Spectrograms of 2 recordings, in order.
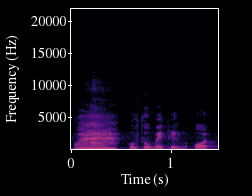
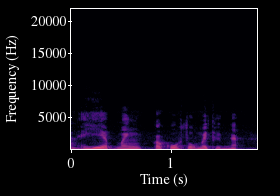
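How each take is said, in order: First: A deflated sigh of ว้า, then กูสูงไม่ถึง อด said like a quitter; mock giving up. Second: A cocky, shrugging กูสูงไม่ถึงอะ, not beaten; mock defiant. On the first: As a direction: sound like someone who has already given in. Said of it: "นี่คือคุณยอมไง". (ทำเสียงยอมแพ้ ท้อแท้แบบล้อเลียน) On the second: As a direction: toss it off like it doesn't matter. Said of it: "แต่ในทางกลับกัน". (ทำเสียงกวนๆ ไม่ยอมแพ้แบบล้อเลียน)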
